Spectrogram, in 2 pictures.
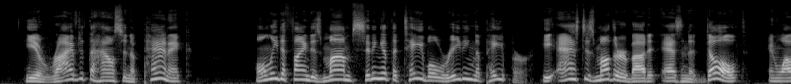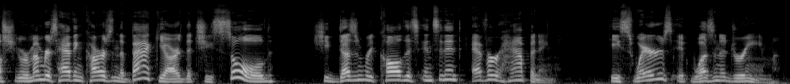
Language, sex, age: English, male, 40-59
